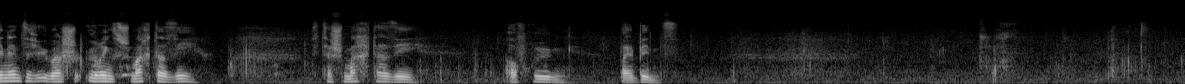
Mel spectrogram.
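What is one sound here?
Wind rustles through tall grass and leaves outdoors.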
